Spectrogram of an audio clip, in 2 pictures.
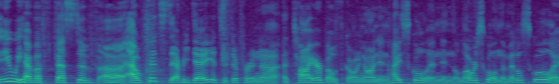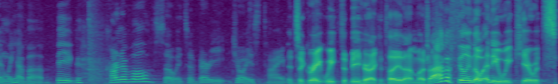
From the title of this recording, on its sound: Live from The Kushner Schools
